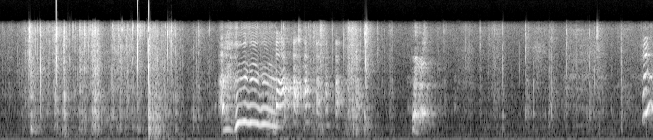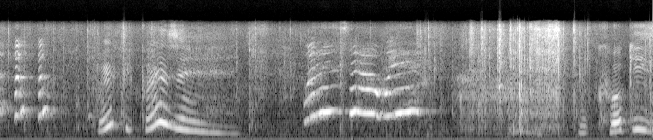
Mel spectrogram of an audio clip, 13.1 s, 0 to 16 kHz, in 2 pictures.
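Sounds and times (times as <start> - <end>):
cardboard ripping and crackling: 0.0 - 4.0, 10.2 - 13.0.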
